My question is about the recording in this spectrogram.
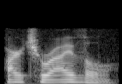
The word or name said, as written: archrival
